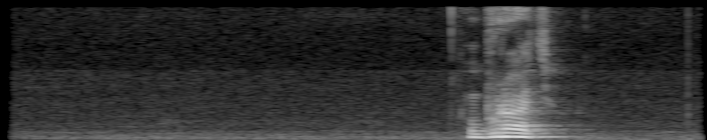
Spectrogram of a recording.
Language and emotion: Russian, angry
